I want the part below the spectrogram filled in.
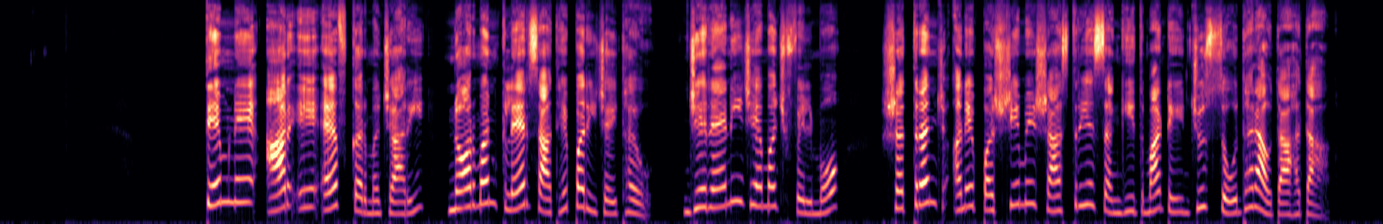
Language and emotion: Gujarati, neutral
